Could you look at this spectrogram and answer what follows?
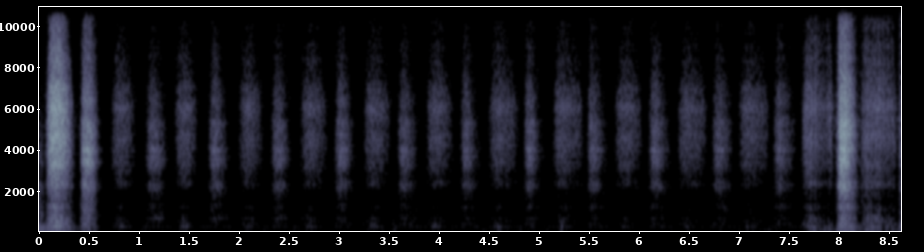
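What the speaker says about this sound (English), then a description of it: "coordinate the movement with the breath" Rhythmic, forceful breathing during a Kundalini yoga kriya, with quick, even breaths repeating steadily and close up, no talk, and a couple of louder sharp breaths near the start and the end.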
